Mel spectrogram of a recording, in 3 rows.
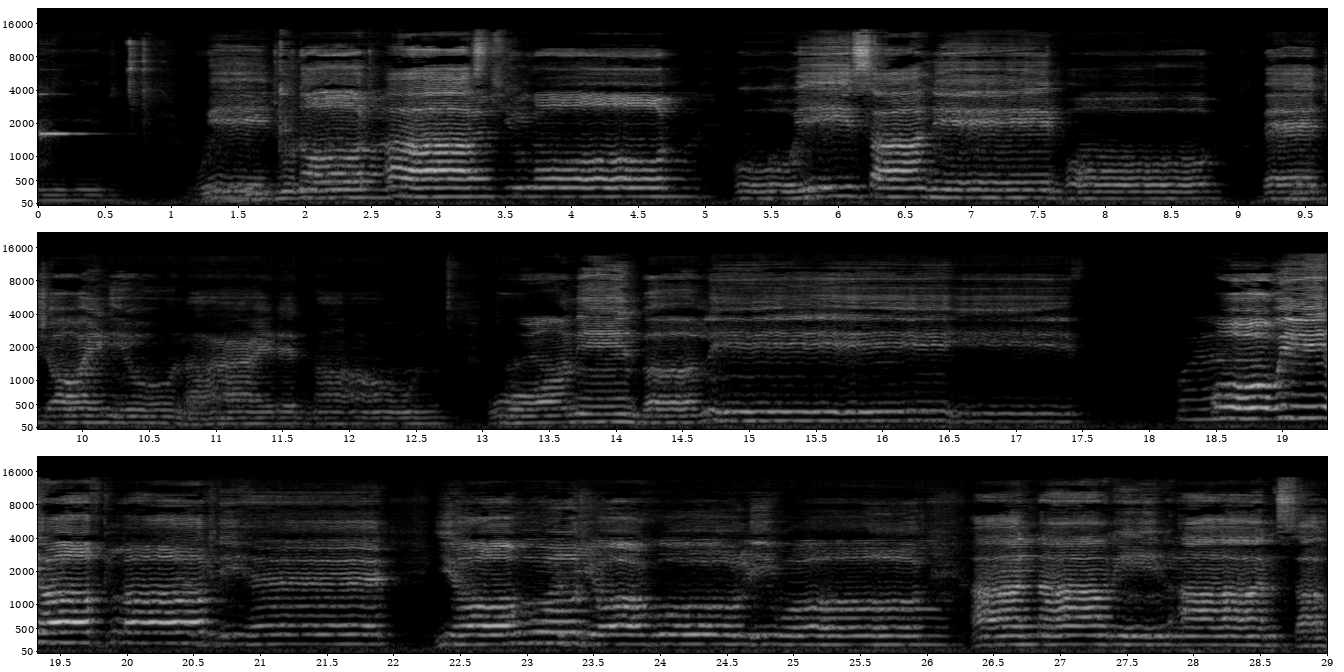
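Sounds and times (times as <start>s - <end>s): man singing a hymn: 1.2s - 17.5s, 18.5s - 29.0s
breaths: 22.0s - 22.4s, 26.0s - 26.4s.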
